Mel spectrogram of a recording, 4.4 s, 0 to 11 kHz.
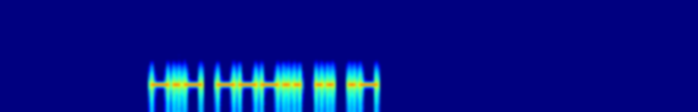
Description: Morse code, heard as a keyed tone, about 34 wpm, 700 Hz. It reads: K8IA
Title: Easy Call Signs Repeated 2x - 35wpm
